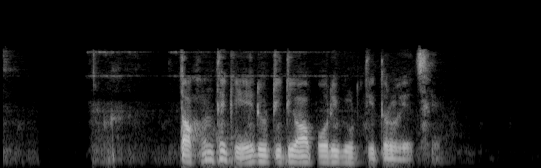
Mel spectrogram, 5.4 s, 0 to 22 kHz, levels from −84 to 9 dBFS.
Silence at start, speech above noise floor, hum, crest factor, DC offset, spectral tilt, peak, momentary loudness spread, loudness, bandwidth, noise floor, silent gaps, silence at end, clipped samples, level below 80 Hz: 0.95 s; 60 dB; none; 22 dB; under 0.1%; -5 dB/octave; -2 dBFS; 20 LU; -21 LUFS; 8 kHz; -81 dBFS; none; 1.05 s; under 0.1%; -56 dBFS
